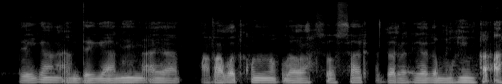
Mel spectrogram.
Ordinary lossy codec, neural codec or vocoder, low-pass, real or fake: none; codec, 44.1 kHz, 2.6 kbps, SNAC; none; fake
